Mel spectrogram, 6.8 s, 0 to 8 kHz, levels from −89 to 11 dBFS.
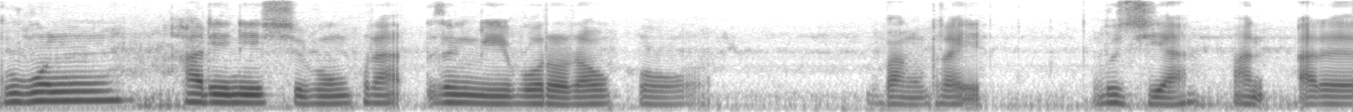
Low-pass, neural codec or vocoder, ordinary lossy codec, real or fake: none; codec, 16 kHz, 8 kbps, FunCodec, trained on LibriTTS, 25 frames a second; none; fake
